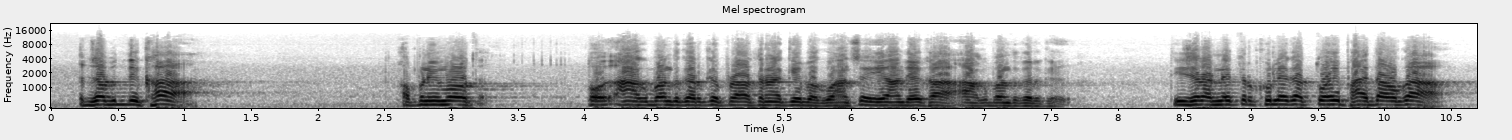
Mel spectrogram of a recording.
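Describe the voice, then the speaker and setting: In a room with audible echo and noticeable background noise, a man with a high pitch speaks at very even loudness and fairly even intonation, leaving long, frequent pauses. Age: 80s. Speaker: spiritual guru. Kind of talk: spiritual discourse. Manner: conversational, checking listeners with 'samjhe?'.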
